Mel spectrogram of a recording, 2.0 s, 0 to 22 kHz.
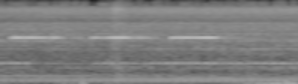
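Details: APC 3000 UPS units, 48 V system, after swapping 16 batteries, unplugged from the wall while powering an Arista 7050 switch and Dell R620 server: short high beeps about every half second over a steady fan hum; on-battery alarm.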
